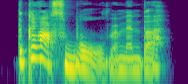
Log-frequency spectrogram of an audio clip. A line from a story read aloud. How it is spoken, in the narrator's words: Severus said irritably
